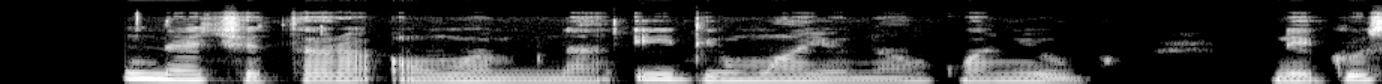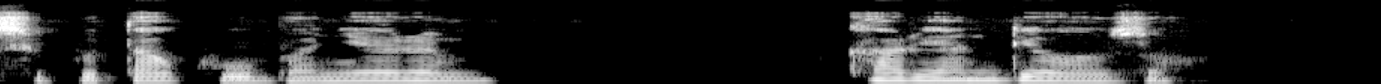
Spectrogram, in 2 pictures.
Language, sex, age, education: Igbo, female, 30-45, tertiary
